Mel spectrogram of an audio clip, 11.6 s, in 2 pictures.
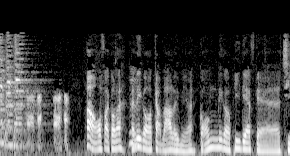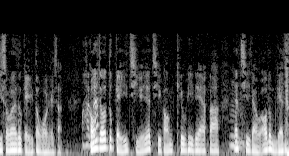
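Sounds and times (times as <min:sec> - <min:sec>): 
edible frog croaking: 0:00.5 - 0:01.5
speech: 0:01.7 - 0:11.5.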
